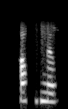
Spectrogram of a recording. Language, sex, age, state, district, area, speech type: Kashmiri, female, 60+, Jammu and Kashmir, Srinagar, urban, conversation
